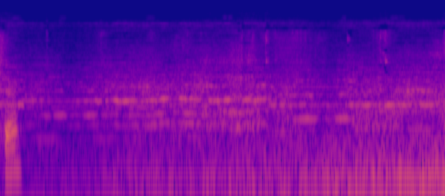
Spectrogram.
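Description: Background music of slow, held notes that shift in pitch now and then, a quiet suspense bed.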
